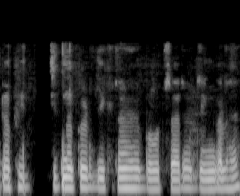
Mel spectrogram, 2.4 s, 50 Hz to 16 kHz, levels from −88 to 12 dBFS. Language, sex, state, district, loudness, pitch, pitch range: Hindi, male, Uttar Pradesh, Hamirpur, -17 LUFS, 155 Hz, 145-160 Hz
